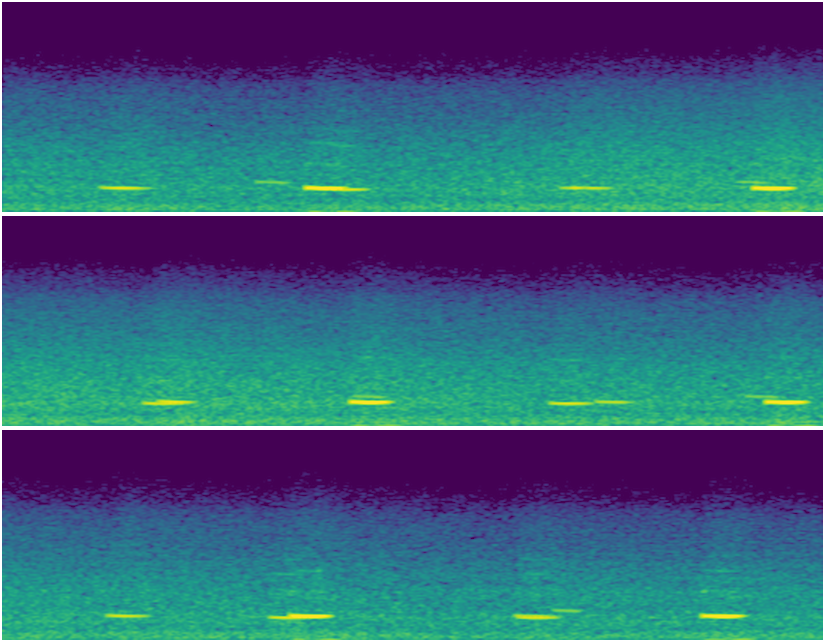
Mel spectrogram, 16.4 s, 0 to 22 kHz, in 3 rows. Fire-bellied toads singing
0:00.6 0:01.1, 0:01.7 0:02.5, 0:03.7 0:04.1, 0:05.0 0:05.4, 0:06.4 0:06.8, 0:07.8 0:08.2, 0:09.1 0:09.8, 0:10.4 0:11.0, 0:11.6 0:12.0, 0:12.7 0:13.3, 0:14.4 0:14.8, 0:15.6 0:16.0

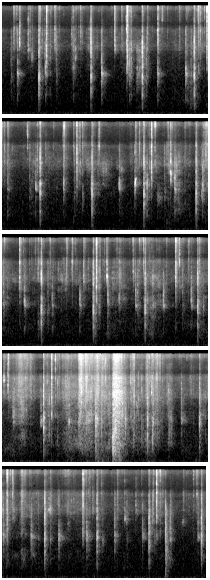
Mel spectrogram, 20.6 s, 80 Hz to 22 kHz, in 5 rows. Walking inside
0:07.0 0:19.4

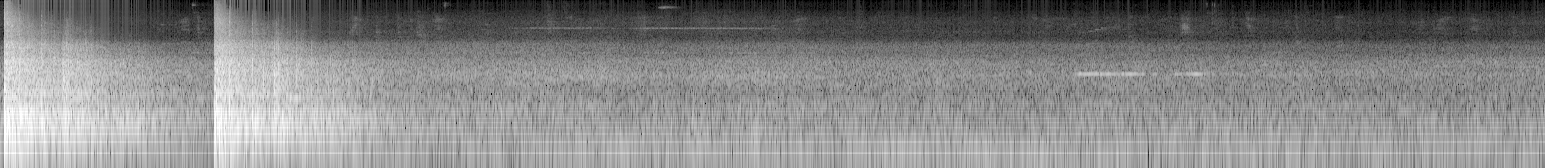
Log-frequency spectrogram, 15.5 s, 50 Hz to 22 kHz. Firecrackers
0:00.0 0:05.8

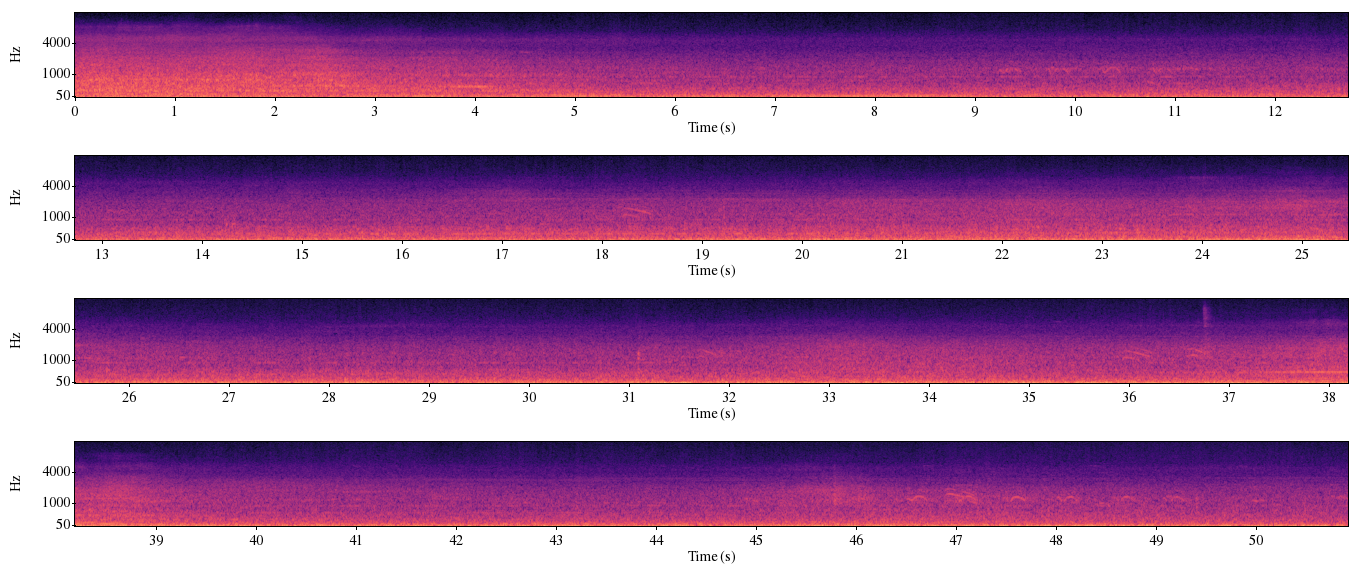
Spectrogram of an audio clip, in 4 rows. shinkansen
0:00.0 0:06.6

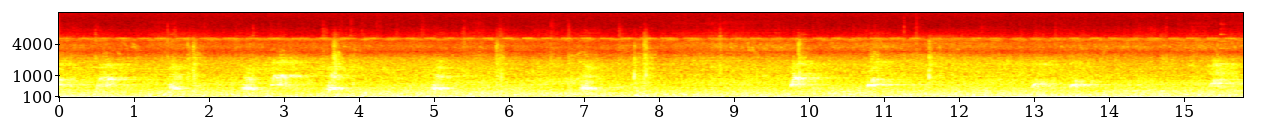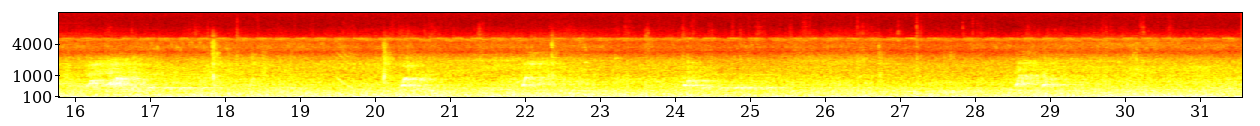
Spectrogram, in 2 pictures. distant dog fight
0:00.0 0:04.0, 0:04.8 0:08.0, 0:09.7 0:11.7, 0:15.4 0:18.5, 0:20.1 0:21.1, 0:21.7 0:22.8, 0:24.0 0:26.8, 0:28.5 0:30.1

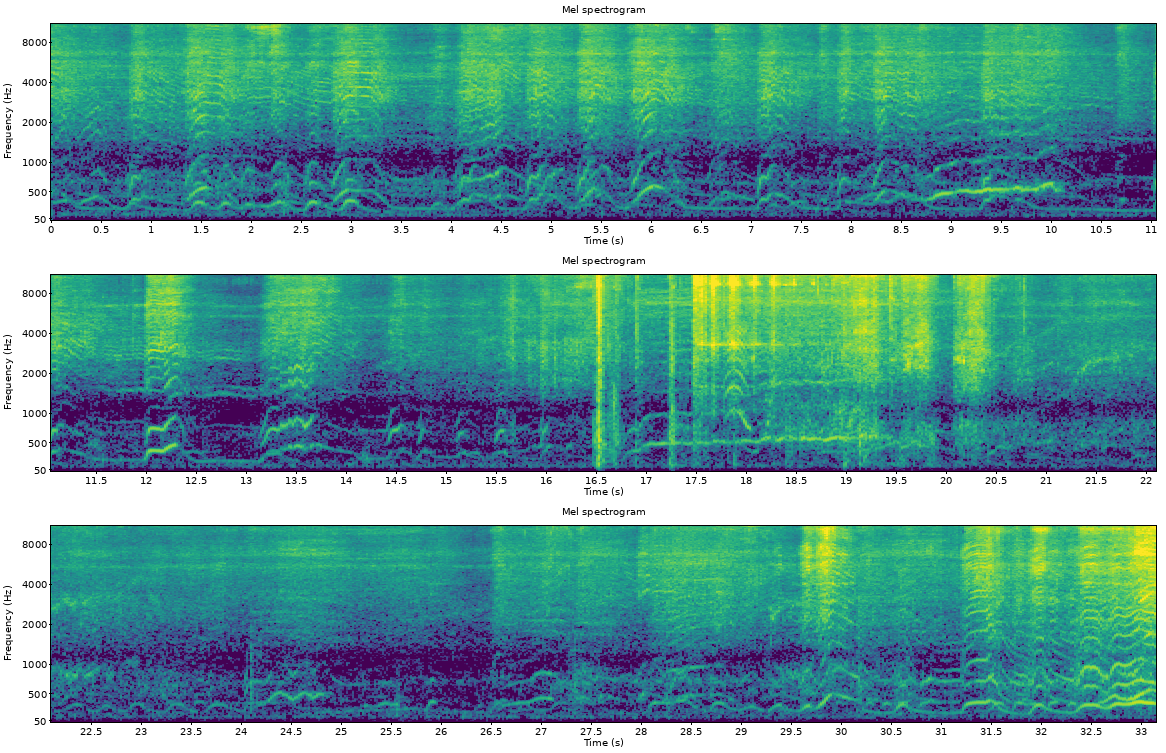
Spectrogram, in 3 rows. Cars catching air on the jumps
0:15.7 0:20.9

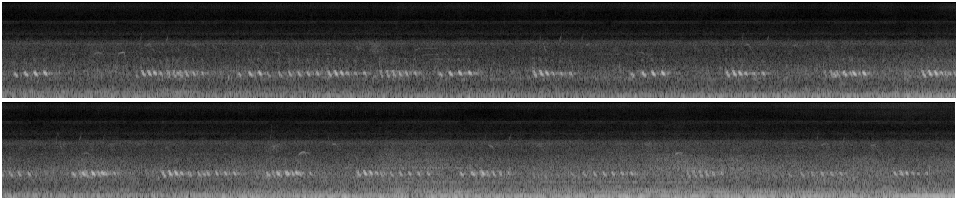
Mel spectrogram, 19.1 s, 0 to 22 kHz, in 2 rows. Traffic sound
0:08.9 0:19.0

